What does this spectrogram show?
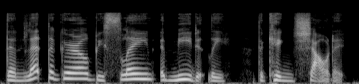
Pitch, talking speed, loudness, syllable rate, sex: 210 Hz, 165 wpm, -18 LUFS, 4.9 syllables/s, female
